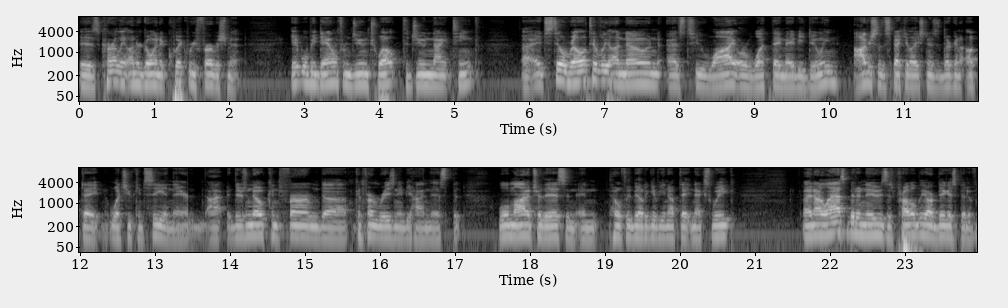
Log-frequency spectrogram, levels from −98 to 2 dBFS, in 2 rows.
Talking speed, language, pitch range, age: 205 wpm, English, 100-115 Hz, 20-39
